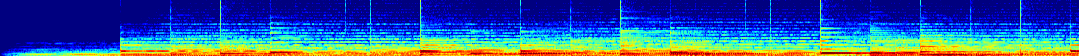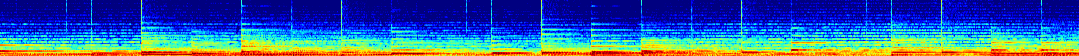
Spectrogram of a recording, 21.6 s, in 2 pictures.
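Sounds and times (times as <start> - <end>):
relaxing piano music: 0.0 - 21.5.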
